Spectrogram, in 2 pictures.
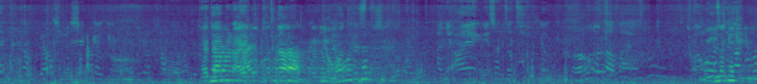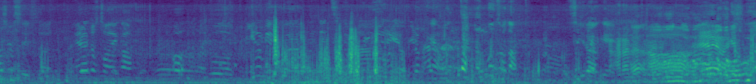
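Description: A man explains calmly to a small group close by, outdoors.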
